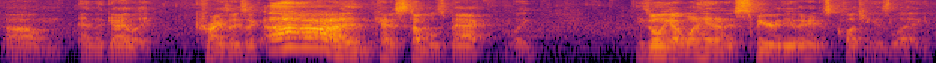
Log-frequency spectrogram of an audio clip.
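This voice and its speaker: A man's voice: mid-range voice, fairly quick, a bit bright. A man running a tabletop game as game master, narrating loosely with laughs and hesitant fillers, recorded in an echoey room from a distant mic with faint hiss.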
